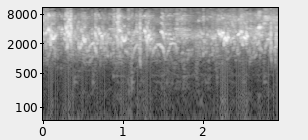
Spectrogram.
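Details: Several pet budgerigars eating fruit, giving a steady stream of overlapping chirps: short warbling notes, rising and falling squeaks and harsh squawks, many birds calling at once without a break.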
